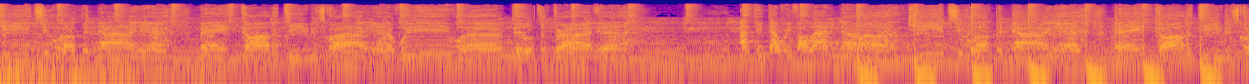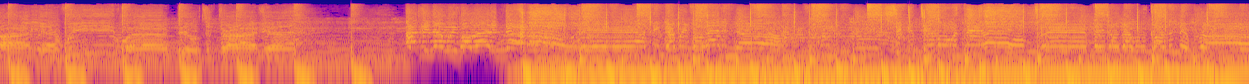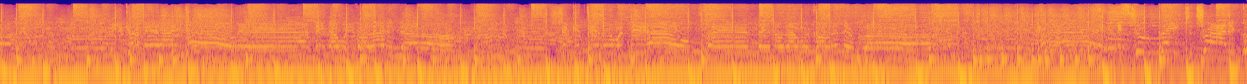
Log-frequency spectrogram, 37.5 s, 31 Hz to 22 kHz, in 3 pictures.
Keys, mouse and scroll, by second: 0.0 ctrl+z, 7.8 space, 13.4 right click, 18.8 ctrl+z, 24.1 space, 27.9 space.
